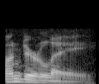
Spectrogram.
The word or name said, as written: underlay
